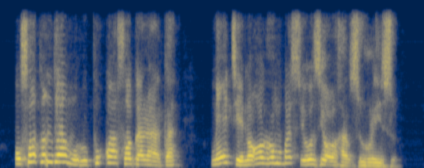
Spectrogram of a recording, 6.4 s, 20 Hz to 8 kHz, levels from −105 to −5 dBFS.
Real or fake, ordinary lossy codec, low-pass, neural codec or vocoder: fake; none; 7.2 kHz; codec, 24 kHz, 1.5 kbps, HILCodec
